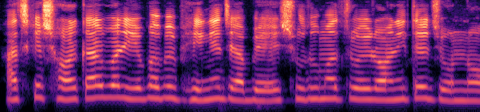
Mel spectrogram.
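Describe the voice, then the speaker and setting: An earnest young man pleads with his aunt to save the family home, read by a woman narrator in her own high voice. She sounds a little further from the mic, in a dry room. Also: flat delivery, fairly quick, no echo, close to an everyday voice. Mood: pleading.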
